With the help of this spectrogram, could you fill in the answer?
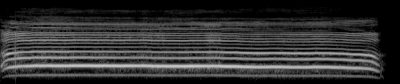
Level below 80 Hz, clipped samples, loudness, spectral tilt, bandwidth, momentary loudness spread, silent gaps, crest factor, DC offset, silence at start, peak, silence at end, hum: under -90 dBFS; under 0.1%; -18 LUFS; 4.5 dB/octave; 15 kHz; 3 LU; none; 8 dB; under 0.1%; 0 s; -10 dBFS; 0.2 s; none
